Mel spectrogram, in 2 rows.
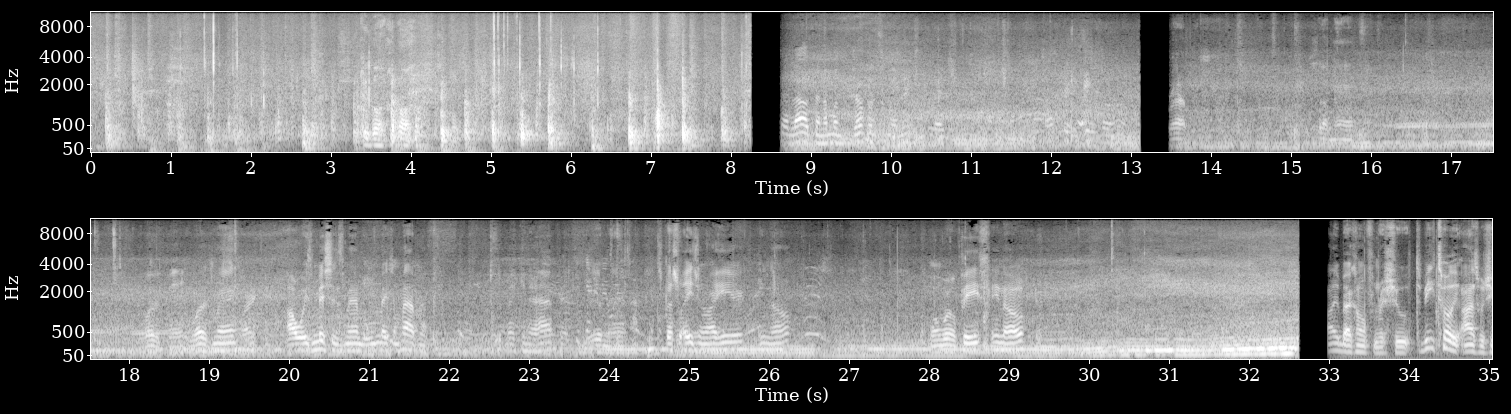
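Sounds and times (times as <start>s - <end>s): vehicle engine humming: 8.6s - 32.6s.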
